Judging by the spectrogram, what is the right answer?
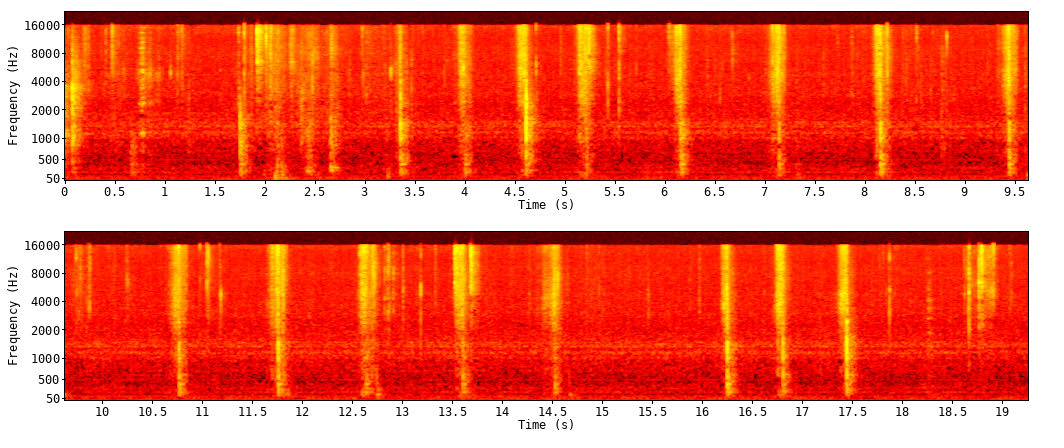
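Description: Kitchen knife dicing carrot into small cubes on a cutting board: sharp knocks of the blade striking the board at an uneven pace, roughly one or two a second.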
